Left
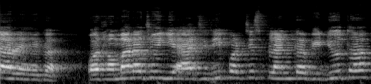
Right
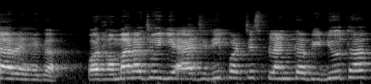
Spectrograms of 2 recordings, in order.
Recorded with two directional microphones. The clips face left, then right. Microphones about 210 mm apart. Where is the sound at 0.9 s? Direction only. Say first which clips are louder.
Even; 25° right (ahead or behind).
